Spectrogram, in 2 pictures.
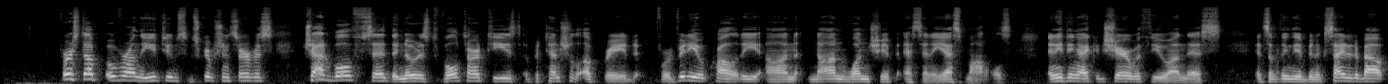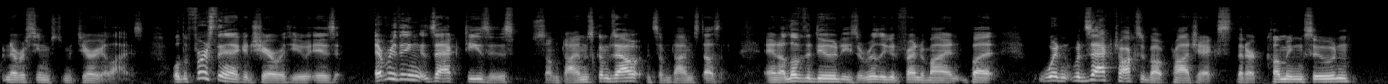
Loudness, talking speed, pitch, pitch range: -22 LUFS, 190 wpm, 130 Hz, 110-160 Hz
